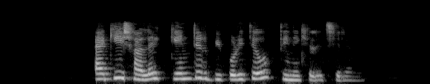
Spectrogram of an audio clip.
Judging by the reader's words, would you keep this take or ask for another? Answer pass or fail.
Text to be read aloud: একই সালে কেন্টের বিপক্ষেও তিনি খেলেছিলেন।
pass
